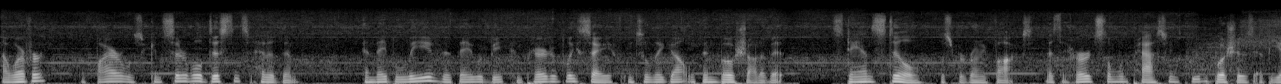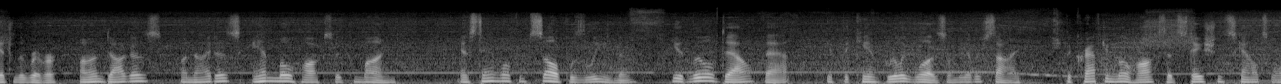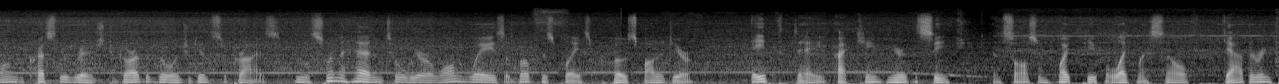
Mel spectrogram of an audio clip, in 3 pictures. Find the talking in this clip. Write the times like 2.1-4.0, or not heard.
0.0-3.0, 3.6-38.3.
